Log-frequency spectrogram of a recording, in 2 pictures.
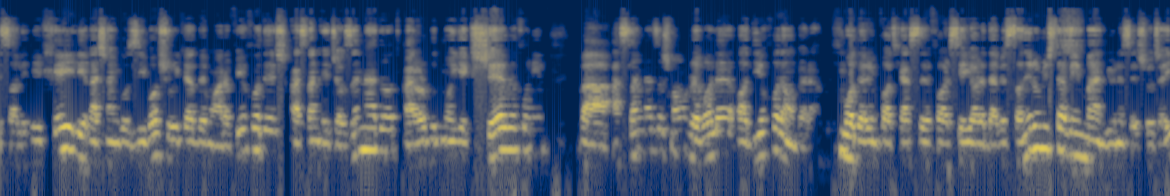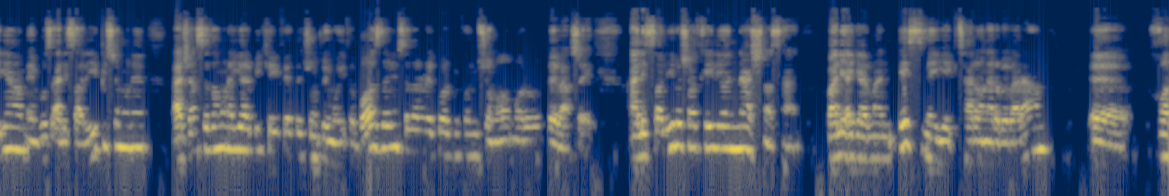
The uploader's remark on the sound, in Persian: کیفیت صدا در این اپیزود خیلی پایین هست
